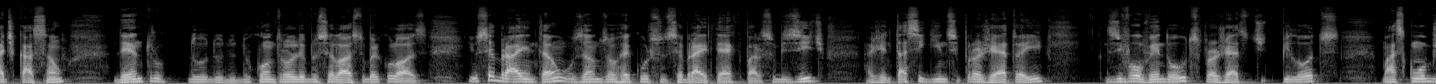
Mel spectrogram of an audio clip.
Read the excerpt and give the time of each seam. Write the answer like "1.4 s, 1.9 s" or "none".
none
